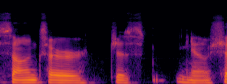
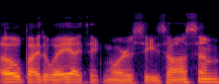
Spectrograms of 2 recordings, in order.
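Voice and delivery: usual speaking voice

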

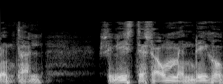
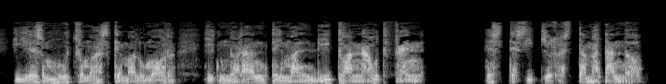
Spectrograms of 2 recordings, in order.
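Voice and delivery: muttering through clenched teeth. A character retorts to the Chronicler, muttered through gritted teeth. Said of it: "masculló entre dientes".

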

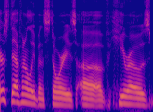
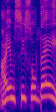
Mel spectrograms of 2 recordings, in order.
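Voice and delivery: angry outburst, losing control, higher pitch; 12 semitones higher than usual. In a role-play scene, a character confronting the others, angry outburst. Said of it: "you really need to control yourself".

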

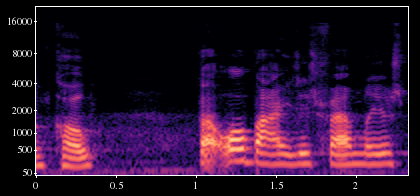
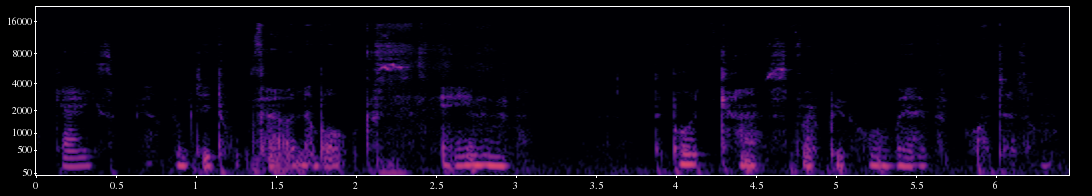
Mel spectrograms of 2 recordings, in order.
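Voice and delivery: quiet voice, lower and quieter; 5 semitones lower, 27 dB quieter than usual. Recording a podcast intro while trying to keep quiet: speaking quietly. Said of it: "I'm being quiet because".

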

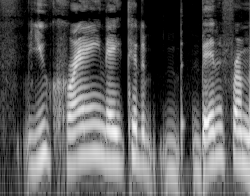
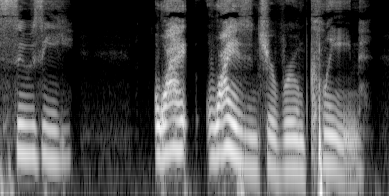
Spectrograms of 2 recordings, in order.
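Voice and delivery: put-on passive-aggressive tone. Acting out a mother speaking to her little girl, mock passive-aggressive mother. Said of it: "They're very um, passive aggressive".

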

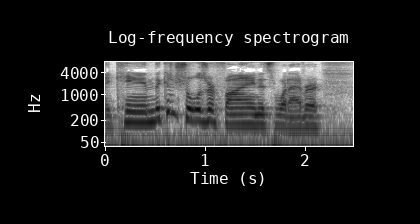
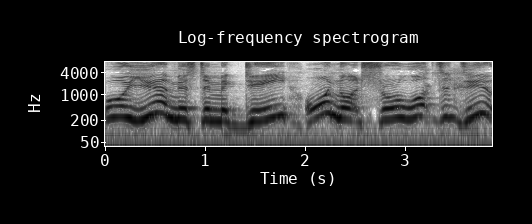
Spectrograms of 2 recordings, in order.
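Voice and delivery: very slow, failed, bad Brooklyn accent; 4 semitones higher, 3 dB louder than usual. Imitating a guy from Brooklyn whose voice the speaker hated, in a failed Brooklyn accent. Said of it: "Wow, I'm British now, so I can't do accents".

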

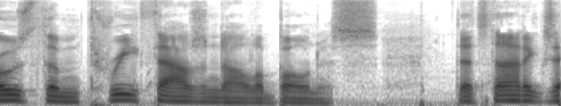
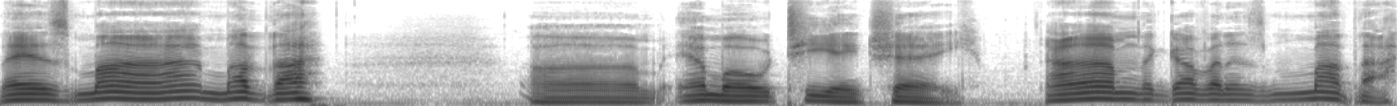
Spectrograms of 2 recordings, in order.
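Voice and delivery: put-on New England Irish accent, higher, slower; 4 semitones higher than usual. Showing how the governor's mother talks in a commercial, use a Ted Kennedy type accent. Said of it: "a Ted Kennedy type accent".

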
